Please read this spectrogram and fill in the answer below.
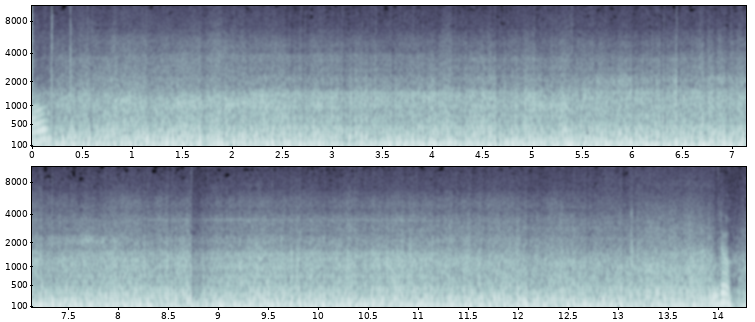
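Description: Yamaha Aerox scooter's single-cylinder engine running steadily at cruising speed while accelerating gently, with wind and road noise rushing over the microphone.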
